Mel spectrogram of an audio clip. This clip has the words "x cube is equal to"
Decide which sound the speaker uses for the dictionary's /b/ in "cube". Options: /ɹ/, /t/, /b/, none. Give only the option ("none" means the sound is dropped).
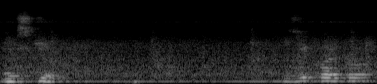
none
